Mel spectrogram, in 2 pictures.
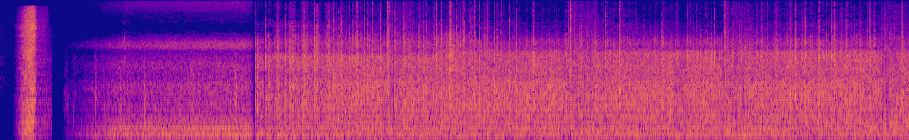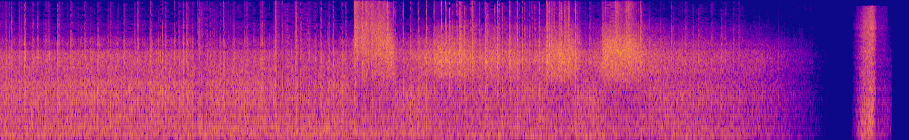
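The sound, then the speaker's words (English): Rapid gunfire and explosives at a Kentucky gun range merge into a loud, unbroken roar lasting about fifteen seconds. A single sharp bang sounds just before and just after it. “That looks to me like gunfire at explosives of some sort. Almost as if it was done for some sort of, I don't know, gun show or something in Kentucky.”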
